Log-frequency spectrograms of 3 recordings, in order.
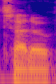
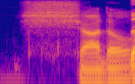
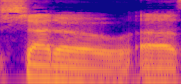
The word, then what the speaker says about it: Chado: This is a French game, and how do you say CH in French? – Shadow. – That's right. His name is Shadow.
